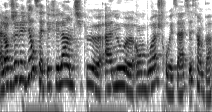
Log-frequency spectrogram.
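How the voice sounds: Her slightly mellow tone and lively intonation carry this woman's speech along at a moderate pace.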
